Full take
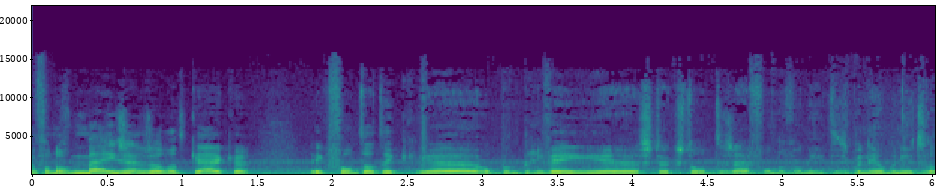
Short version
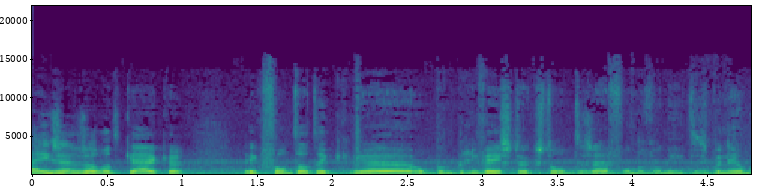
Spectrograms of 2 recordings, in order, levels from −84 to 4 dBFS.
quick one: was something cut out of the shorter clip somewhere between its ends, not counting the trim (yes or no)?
yes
